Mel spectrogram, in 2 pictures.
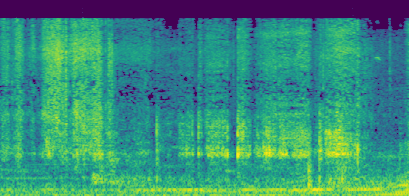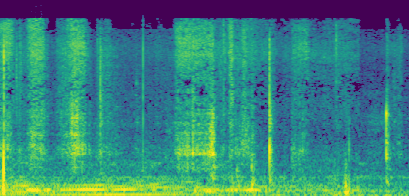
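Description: Pencil drawing a cone-shaped radish outline on a cardboard sheet gives a continuous dry scratching and rubbing, with short strokes and small taps, close and fairly quiet, no talking.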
